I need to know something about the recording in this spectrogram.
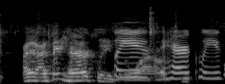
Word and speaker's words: Heracles: i think heracles please heracles is the the proper greek pronunciation hercules is the movie pronunciation so if you want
